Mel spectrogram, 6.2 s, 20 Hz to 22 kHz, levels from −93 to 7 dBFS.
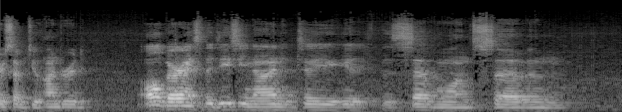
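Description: From 2.81 s to the end, a time-stretched section slows the audio to about 0.56 times its original speed while pitch stays unchanged. The pace drops abruptly and the sound drags, likely from software repeating short segments to lengthen it.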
